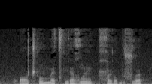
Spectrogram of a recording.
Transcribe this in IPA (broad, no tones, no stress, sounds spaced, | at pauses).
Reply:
ʔ ɔ t͡ʃʼ õ m ɛ t͡sʼ i ɾ ɛ ʁʷ ẽ | ħ ø ɾ o b ɪ sʷ œ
